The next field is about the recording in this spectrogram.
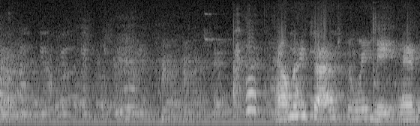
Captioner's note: laughter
